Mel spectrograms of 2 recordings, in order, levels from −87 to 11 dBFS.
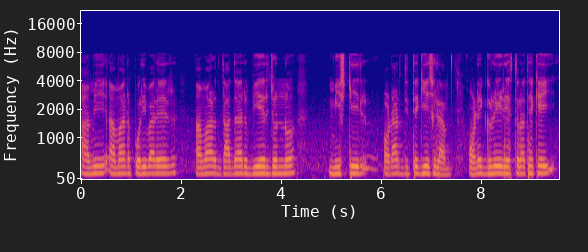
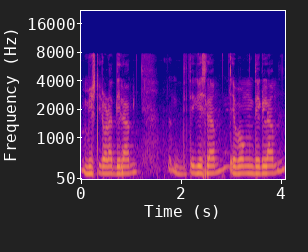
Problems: continuous background conversations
